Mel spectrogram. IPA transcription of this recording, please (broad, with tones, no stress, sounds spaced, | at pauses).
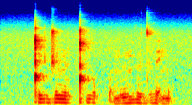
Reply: ǃ iː˧ d͡ʒ y˦˨ n ʉ˧ ǃʰ i˦˨ ʊ̯ pː ə̰˨ m ʉː˦ m ð ʉ˨ d ʉ˦ ð ḛ˨ m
